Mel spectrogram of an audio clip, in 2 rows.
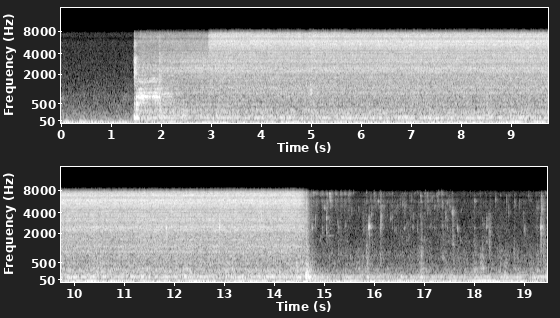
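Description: LG AI DD 9 kg front-loading washing machine's water inlet valve opening with a click about a second and a half in, sending a steady rush of water into the drum to fill it for the final rinse. The flow shuts off suddenly with a thump about three seconds before the end, leaving faint ticks and drips of wet laundry tumbling in the drum.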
